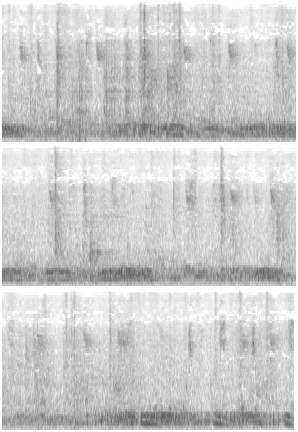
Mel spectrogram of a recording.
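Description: Pigeons coo in low, throbbing murmurs close by.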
